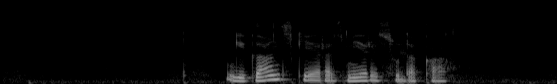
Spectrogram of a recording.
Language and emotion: Russian, neutral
